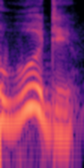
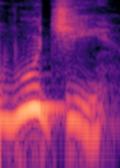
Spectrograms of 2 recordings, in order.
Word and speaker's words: Woody: Bom, como vocês podem perceber, eles não pronunciam Woody igual no português, né? No filme dublado eles falam Woody, Woody. No inglês eles falam Woody, Woody. É uma característica muito comum do inglês americano. Afinal, o filme a história se passa em solo americano. Então, Now, Woody. é muito comum levar o som do D ao som do R.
